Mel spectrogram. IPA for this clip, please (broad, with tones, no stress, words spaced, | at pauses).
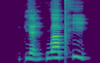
pjɛ̰˨˩npwä˥ pʰi˥˩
